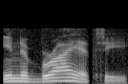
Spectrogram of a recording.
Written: inebriety

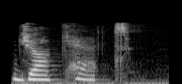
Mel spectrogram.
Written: jockette

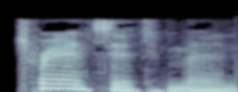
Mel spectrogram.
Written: transitman

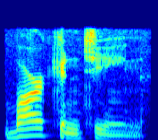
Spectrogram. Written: barkentine

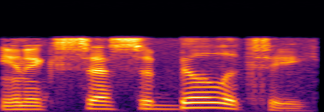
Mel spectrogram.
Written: inaccessibility

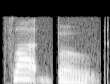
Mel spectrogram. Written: flatboat

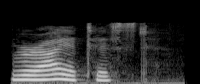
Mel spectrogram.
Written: varietist

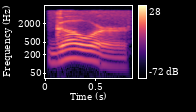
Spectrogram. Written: goer

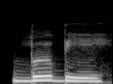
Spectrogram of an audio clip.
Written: boobie

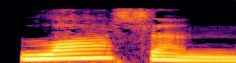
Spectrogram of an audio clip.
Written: lawson

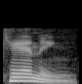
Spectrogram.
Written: canning

